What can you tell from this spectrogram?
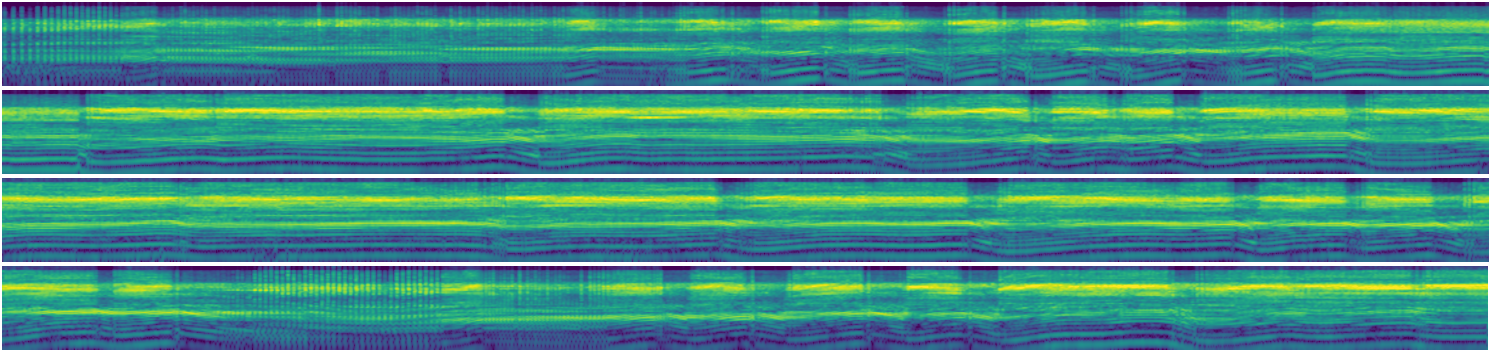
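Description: Two-stroke chainsaw cutting into the base of a thick teak trunk, held near full throttle. Its engine pitch dips and recovers again and again as the chain bogs and frees in the cut. Near the end the engine sags briefly, then picks up and carries on cutting.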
